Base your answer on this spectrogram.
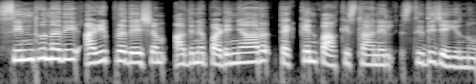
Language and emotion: Malayalam, neutral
